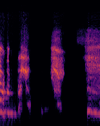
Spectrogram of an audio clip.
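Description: Short snatches of a woman's speech heard over a video call, broken by brief silent gaps, with a short sharp sound about a second in.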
